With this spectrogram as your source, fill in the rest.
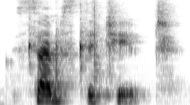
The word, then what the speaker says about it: substitute: So substitute. Substitute like a substitute teacher. Okay. Your first syllable, sub. Your second syllable, st. Your third syllable, toot.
